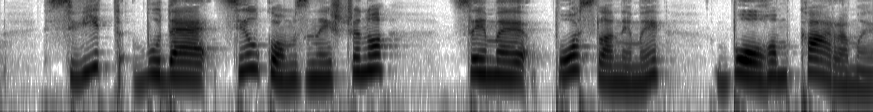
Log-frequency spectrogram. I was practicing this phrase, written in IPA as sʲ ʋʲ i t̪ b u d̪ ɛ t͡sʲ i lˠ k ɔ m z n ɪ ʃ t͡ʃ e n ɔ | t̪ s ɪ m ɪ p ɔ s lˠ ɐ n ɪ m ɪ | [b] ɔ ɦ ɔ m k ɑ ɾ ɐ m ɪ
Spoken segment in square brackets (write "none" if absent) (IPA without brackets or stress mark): b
